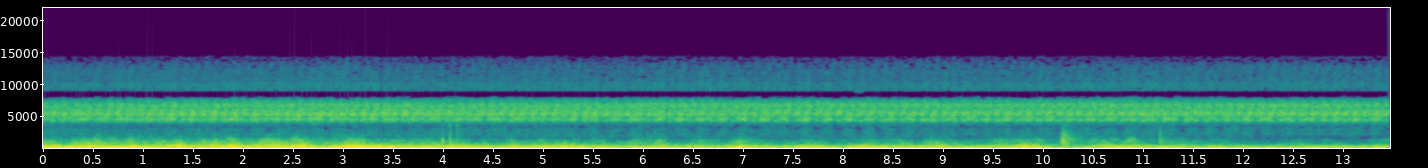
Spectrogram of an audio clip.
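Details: Cicadas calling at sunset on the steep coast of Cape Fiolent, Crimea: a steady, unbroken high buzzing drone runs throughout, over loud rumbling and washing sea waves below.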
